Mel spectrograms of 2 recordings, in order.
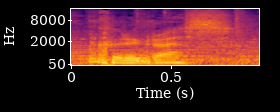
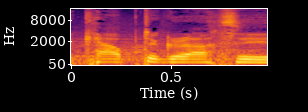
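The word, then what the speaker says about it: coup de grâce: Can we just Kaup de Grassi the rest? – Coup de Grasse. – I'm pretty sure Kaup de Grassi is the correct pronunciation. – Yeah, I've heard it both ways.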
